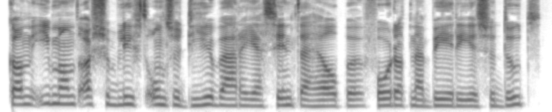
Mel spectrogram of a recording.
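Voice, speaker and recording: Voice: mid-range voice, little pitch movement, moderate pace, darkish tone, no room sound, studio quality, close to an everyday voice. The audiobook narrator voicing a cruel, smug male god-king who speaks with mocking, false politeness. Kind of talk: audiobook character voice.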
